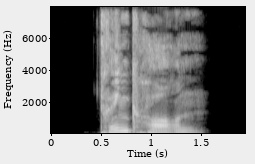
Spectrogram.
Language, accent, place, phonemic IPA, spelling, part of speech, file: German, Germany, Berlin, /ˈtʀɪŋkhɔʀn/, Trinkhorn, noun, De-Trinkhorn.ogg
- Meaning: drinking horn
